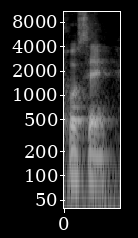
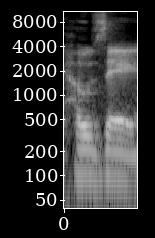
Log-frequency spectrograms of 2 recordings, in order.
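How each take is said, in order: First: The name is said with a Spanish accent. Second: The name is said with an American accent.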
